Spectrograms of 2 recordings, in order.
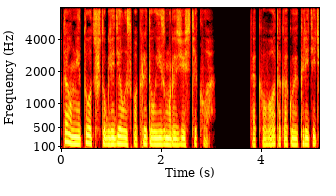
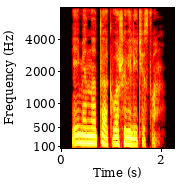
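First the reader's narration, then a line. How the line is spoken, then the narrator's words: Dry reply. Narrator (Russian): ответил он сухо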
